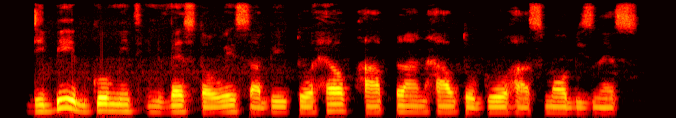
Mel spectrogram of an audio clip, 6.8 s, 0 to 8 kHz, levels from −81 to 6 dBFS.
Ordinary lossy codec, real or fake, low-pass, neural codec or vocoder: none; real; 7.2 kHz; none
